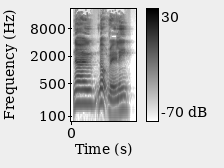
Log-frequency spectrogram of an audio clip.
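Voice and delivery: put-on high, slow boy voice; thirteen-year-old boy. A narrator's reading. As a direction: answer as a doubtful youngster, high and drawn out. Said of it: "thirteen-year-old William had said".

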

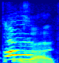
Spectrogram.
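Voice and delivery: high shocked yelp; startled. Real, not acted. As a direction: jump at a sudden scare. Sees a spider.

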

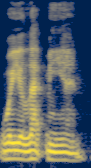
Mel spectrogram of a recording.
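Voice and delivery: a hint of Jesus asking, low and soft. Preacher voicing Jesus to listeners, low and hushed. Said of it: "of Jesus saying".

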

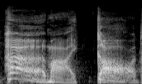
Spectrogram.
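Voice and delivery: slow, drawn-out mock gasp; put-on commenter voice. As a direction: stretch it out like a shocked prude. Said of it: "listen to the voice you're putting".

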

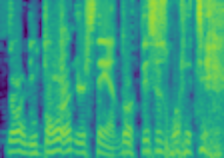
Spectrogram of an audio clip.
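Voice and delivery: high, loud insistent pleading; hammed-up insisting to his wife; pushy reenacted demonstration; insistent mock reenactment. Replaying insistence to Lauren.

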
